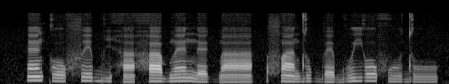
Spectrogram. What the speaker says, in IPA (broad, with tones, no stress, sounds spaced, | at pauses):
ɛ̃˦ k o˧ f e˦ b i˧ h ã˨ h a˧ b ɛ̃˦ n ɛ˧ ɡ͡b ã˧ | f ã˧ d u˧ b ɛ˨ b u˨˦ j o˦ f u˧ d u˧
